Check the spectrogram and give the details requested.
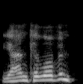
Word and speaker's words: Janteloven: How do you say Janteloven?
